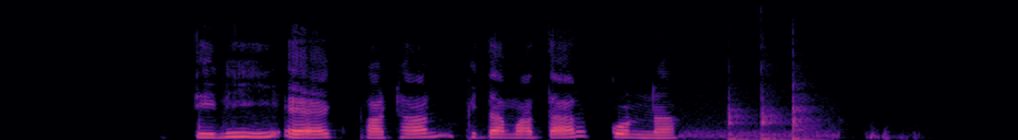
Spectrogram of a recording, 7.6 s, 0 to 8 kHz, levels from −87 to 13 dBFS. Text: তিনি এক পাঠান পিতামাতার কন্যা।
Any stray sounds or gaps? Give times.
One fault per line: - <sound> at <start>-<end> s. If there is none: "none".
- thud at 5.4-6.3 s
